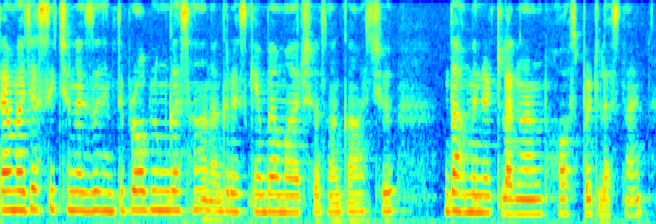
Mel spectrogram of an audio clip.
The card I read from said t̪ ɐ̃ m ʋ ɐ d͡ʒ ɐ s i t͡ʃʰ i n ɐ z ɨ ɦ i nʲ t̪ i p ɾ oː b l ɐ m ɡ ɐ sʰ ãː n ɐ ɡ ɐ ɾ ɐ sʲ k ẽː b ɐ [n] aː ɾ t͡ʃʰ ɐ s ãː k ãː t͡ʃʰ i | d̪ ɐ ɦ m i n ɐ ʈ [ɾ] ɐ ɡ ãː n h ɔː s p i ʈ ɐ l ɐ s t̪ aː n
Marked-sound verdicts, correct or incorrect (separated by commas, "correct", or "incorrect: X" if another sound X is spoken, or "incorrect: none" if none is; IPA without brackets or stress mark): incorrect: m, incorrect: l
